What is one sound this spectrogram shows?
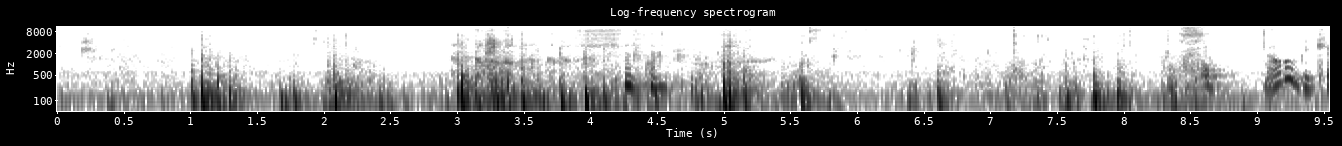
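A puppy scrabbles and thumps on a soft couch.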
